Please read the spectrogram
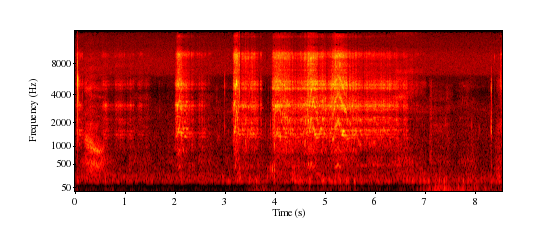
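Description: Round baitcasting reel being cranked against a heavy fish, its gears and line giving a scratchy, zipper-like noise in uneven bursts.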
